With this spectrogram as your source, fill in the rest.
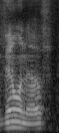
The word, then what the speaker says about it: Villeneuve: would not be returning to direct but Denis Villeneuve as I pronounced it was the director of films like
